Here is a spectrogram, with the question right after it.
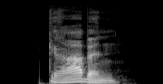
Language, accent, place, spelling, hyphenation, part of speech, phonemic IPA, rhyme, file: German, Germany, Berlin, Graben, Gra‧ben, noun, /ˈɡʁaːbn̩/, -aːbn̩, De-Graben.ogg
- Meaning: 1. ditch 2. trench 3. graben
